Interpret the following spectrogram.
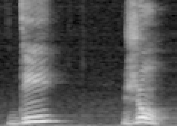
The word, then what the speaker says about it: Dijon: Well, it's not Dijon because the nasal sound is one sound. The N is not pronounced. So it's Dijon, Dijon.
